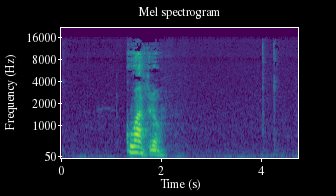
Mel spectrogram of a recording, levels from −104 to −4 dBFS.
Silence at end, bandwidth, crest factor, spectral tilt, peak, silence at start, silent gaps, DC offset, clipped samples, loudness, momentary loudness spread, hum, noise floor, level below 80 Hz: 2.7 s; 15.5 kHz; 26 dB; -5 dB/octave; -6 dBFS; 1.3 s; none; under 0.1%; under 0.1%; -25 LUFS; 18 LU; none; -72 dBFS; -70 dBFS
